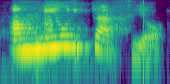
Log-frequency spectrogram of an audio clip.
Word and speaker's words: communication: Here, when we have letters T-I-O-N together, pronunciation will be C-O.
